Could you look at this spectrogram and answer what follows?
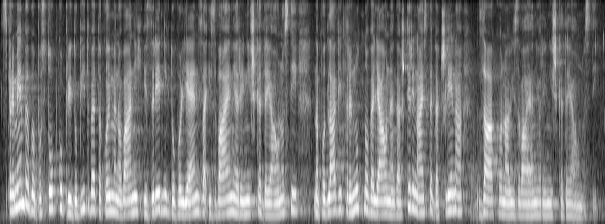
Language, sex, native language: Slovenian, female, Slovenian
